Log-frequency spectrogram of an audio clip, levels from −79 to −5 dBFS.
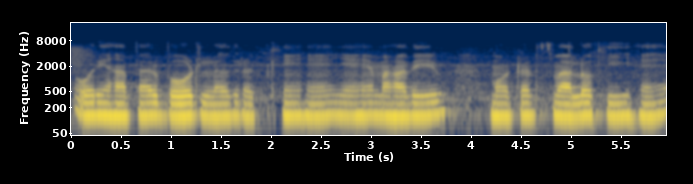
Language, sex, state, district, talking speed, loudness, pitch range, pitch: Hindi, male, Uttar Pradesh, Shamli, 130 wpm, -17 LUFS, 130-135 Hz, 130 Hz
